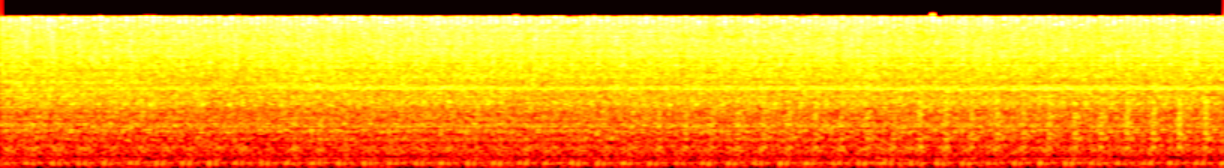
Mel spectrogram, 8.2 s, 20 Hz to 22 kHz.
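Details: Subaru Legacy B4 RSK with EJ208 engine: steady idle with a regular light knock about twice a second over the engine; cause not yet known.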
